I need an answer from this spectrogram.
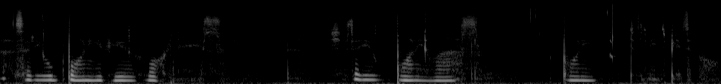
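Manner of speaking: Scottish words ASMR whisper. Real, not acted. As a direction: whisper it gently like a bedtime secret.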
